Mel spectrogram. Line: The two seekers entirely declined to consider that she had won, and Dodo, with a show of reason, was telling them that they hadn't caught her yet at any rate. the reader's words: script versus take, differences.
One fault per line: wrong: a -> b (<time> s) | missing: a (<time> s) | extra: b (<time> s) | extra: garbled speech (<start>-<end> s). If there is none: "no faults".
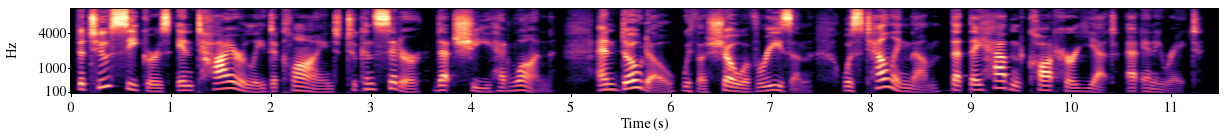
no faults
